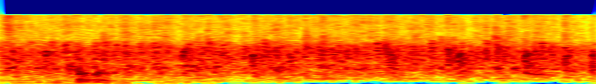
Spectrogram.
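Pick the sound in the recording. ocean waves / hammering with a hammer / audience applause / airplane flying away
audience applause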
